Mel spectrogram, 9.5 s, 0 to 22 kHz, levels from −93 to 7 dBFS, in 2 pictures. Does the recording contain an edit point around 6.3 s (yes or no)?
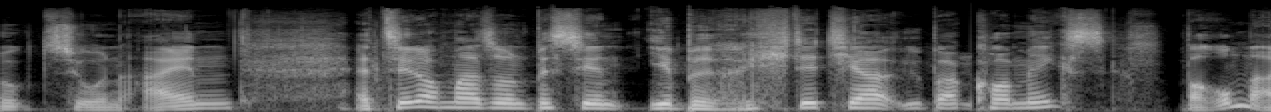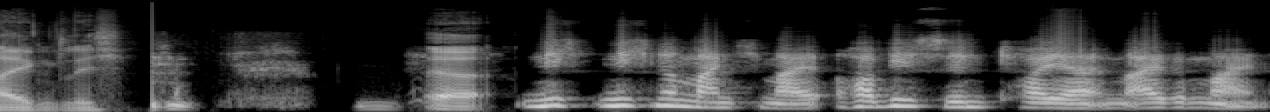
yes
